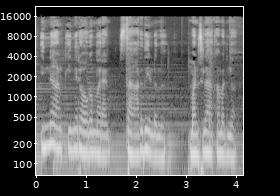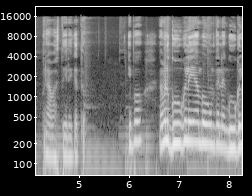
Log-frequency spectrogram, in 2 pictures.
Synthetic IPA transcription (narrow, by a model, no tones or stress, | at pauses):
inːeaːɭkɨinːeɾo̞ːɡɐmʋɐɾaːnsaːd̪ʱɐðijuɳɖe̞nːɨ | mɐnɐsilaːkːaːmpɐɾunːɐoɾuɐʋɐst̪ʰɐjile̞ːkːet̪ːṵ | ip̬ːo̞ːɭnɐmːɐɭɡuːɡɐɭejːaːmpo̞ːɣumt̪ɐnːe̞ɡuːɡɐɭ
